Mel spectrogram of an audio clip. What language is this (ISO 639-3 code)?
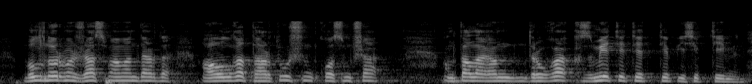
kaz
